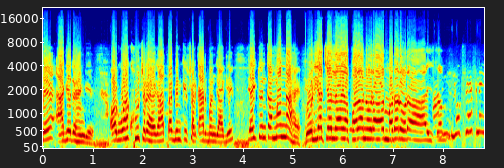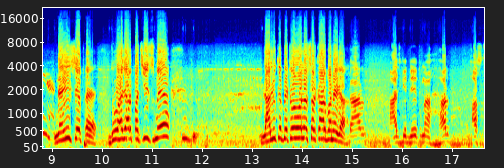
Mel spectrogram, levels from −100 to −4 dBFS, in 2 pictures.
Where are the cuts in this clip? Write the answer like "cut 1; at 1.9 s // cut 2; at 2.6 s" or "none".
cut 1; at 5.2 s // cut 2; at 15.0 s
